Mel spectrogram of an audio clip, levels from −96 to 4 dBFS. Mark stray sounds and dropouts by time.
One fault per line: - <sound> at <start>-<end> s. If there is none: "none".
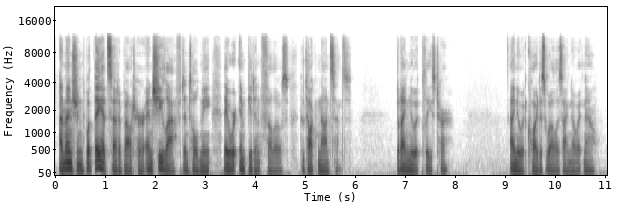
none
